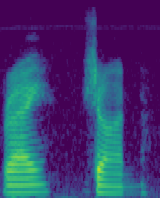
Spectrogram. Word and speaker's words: Rajon: Rajon Rondo. Rajon Rondo. – Rajon Rondo. Do. Let's roll that again for the folks who didn't get it. – Rajon Rondo.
